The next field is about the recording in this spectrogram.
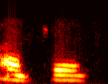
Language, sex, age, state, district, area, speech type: Assamese, female, 45-60, Assam, Tinsukia, rural, conversation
